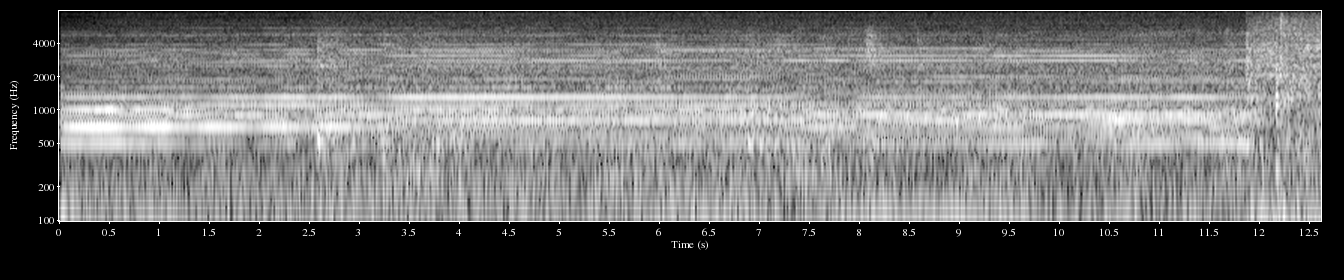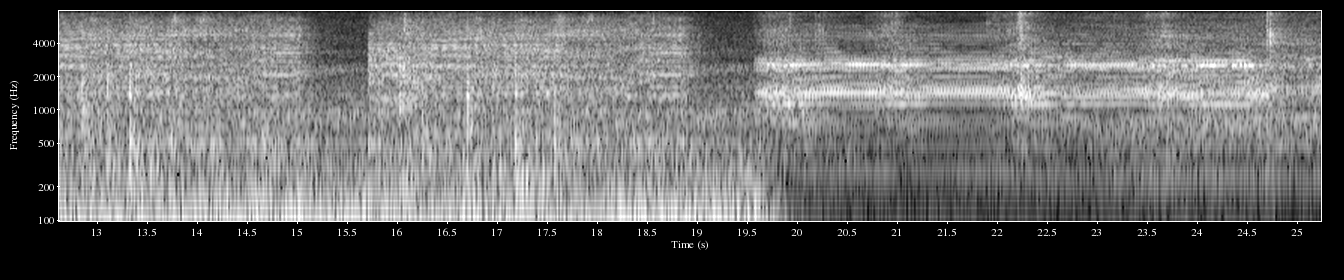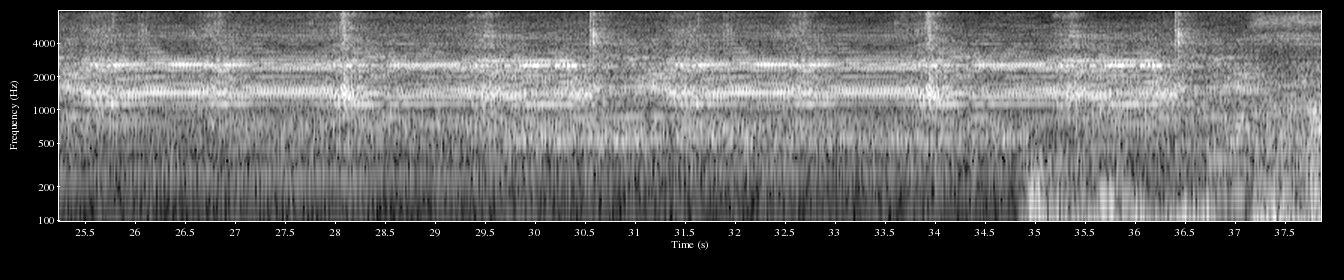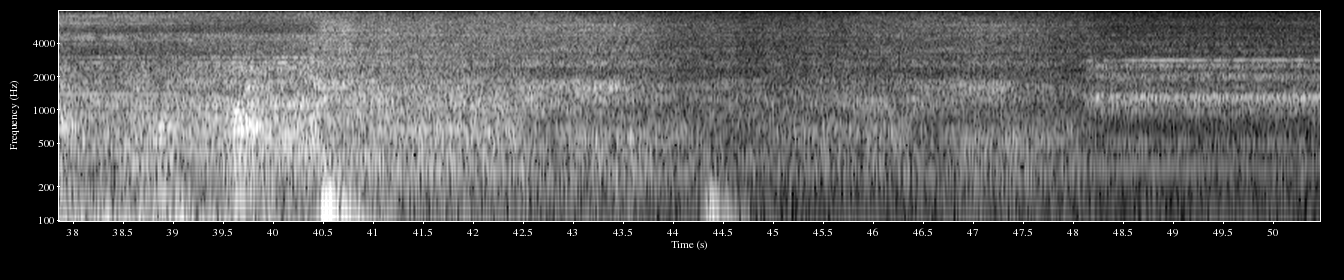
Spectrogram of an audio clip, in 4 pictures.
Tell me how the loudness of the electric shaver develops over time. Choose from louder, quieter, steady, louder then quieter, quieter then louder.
steady.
